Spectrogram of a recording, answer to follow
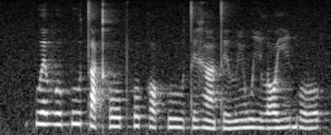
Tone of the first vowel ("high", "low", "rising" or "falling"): high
